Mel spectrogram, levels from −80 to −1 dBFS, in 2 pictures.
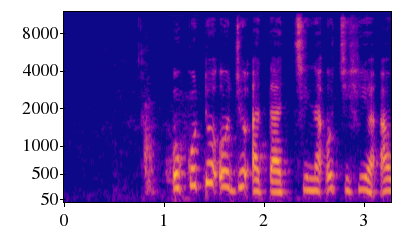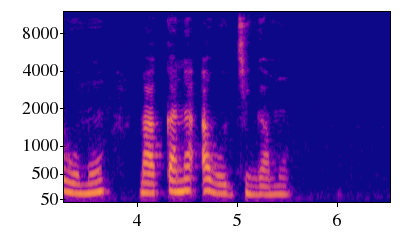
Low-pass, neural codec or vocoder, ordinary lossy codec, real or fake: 10.8 kHz; none; Opus, 24 kbps; real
